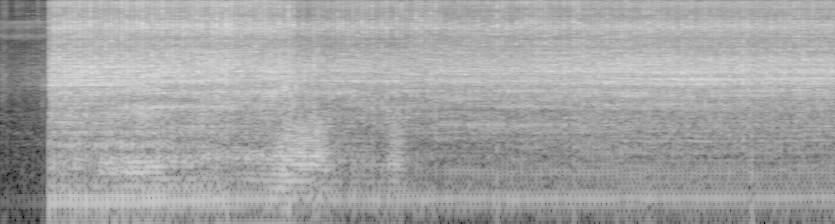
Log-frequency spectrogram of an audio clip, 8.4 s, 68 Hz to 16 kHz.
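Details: Motorstar Star-X 125 (Rusi 125) started up: loud harsh clatter at idle, about four knocks a second over the exhaust; owner thought rocker arms, found worn timing gear and cam.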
